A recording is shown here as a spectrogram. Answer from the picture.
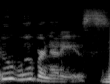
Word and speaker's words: Uwubernetes: was called I don't even know how to pronounce it Uwubernetes Is that Kat Cosgrove: Uwubernetties.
